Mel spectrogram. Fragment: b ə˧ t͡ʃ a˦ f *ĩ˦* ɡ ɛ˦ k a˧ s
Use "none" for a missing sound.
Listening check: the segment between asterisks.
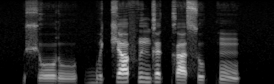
ĩ˦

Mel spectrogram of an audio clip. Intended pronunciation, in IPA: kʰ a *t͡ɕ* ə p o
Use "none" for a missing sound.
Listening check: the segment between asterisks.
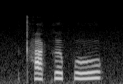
k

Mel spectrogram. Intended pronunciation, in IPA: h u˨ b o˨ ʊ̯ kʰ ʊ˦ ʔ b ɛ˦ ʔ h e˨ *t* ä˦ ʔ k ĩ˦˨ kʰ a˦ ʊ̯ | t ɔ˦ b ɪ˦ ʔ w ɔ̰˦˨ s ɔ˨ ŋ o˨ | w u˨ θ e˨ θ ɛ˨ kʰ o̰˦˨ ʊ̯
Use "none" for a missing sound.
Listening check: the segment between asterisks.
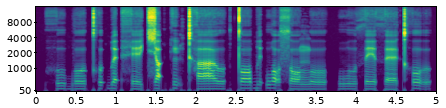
t͡ɕ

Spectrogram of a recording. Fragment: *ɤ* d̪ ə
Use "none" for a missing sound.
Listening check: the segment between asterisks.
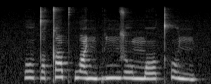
o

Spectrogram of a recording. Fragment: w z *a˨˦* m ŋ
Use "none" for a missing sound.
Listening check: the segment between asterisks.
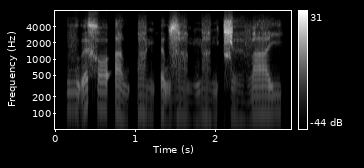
a̤˨˩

